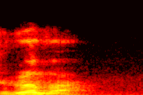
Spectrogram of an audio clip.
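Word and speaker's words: Reza: In Arabic, it's Rıza. Means Rıza, that's it, Rıza, yeah.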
